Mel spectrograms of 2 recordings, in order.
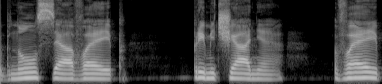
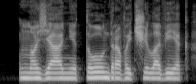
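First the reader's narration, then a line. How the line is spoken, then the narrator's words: Plain. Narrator (Russian): сказал Млеткин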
